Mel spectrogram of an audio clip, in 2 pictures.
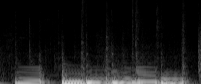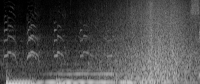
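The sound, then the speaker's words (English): Harbour water waves in Hong Kong surge during a swim in a steady, rushing wash that swells louder toward the end, with chirping bird calls over it, after a few seconds of stacked, chord-like tones. “I told you, nothing like a swim in the harbour to wash away the jail smell.”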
